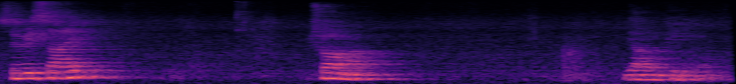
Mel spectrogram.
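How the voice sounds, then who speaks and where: A middle-aged man with a heavy Israeli accent, a clinical social worker speaking slowly and deliberately to an audience, with pauses and soft drops in his voice. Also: on the high side, slight background noise. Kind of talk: public speech to an audience. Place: large hall. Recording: distant, echoey, dull hall recording.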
